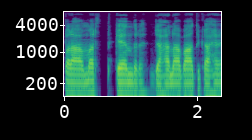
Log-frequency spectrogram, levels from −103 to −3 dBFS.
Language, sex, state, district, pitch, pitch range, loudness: Hindi, male, Bihar, Jahanabad, 110 Hz, 105-110 Hz, -26 LUFS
